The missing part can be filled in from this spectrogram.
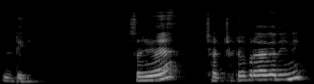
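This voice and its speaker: A woman teacher, patiently explaining reasoning puzzles step by step and often asking if it is clear. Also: mid-range voice, very animated, moderate pace. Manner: patient, repetitive, checks understanding often.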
